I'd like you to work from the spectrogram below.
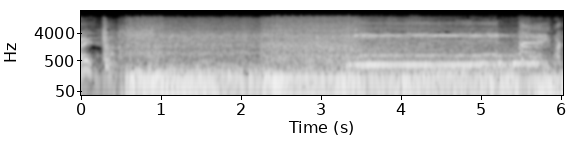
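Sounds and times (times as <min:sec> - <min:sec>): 
car driven fast and recklessly with engine roaring: 0:00.0 - 0:06.0
sustained car horn tone: 0:03.1 - 0:06.0.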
